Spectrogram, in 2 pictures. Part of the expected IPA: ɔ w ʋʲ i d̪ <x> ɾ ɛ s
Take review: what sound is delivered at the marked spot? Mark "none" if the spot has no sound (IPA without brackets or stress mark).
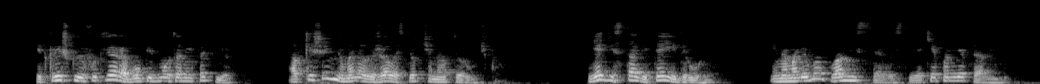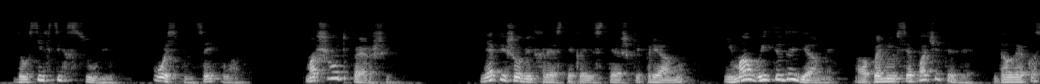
x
